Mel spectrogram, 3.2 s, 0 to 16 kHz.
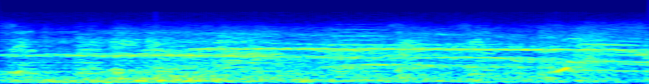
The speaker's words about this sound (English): So why are they screaming? It should got like a fucking 8-foot drop. Like, shut up.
